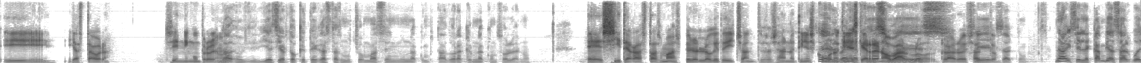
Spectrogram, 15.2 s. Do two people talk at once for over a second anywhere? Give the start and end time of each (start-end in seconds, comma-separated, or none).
10.8-13.4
